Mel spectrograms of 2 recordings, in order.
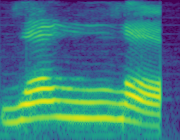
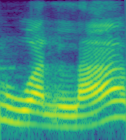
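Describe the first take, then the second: First: The L in Allah is pronounced thick. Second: The L in Allah is pronounced thin. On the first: The speaker calls it right. "harus dibaca secara tebal, melainkan wallah" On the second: The speaker calls it wrong. "bukan walla"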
